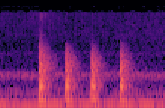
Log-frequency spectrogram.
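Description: knocking on a door

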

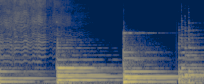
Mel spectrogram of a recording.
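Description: mosquito buzzing

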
